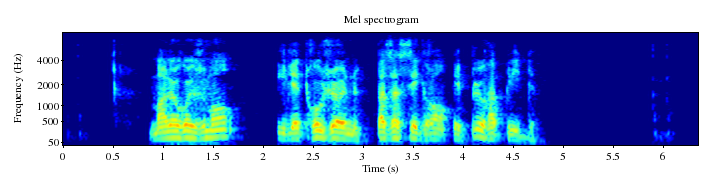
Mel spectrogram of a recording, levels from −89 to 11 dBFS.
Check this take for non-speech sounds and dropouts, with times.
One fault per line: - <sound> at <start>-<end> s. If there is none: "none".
none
